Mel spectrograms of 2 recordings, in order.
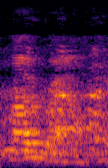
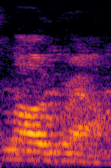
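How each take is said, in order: First: "low brow" repeated low, falling. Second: "low brow" dropped low in pitch; "low brow" in a lower, slower voice. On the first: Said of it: "'Cause it's low brow". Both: Shown as a demonstration.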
